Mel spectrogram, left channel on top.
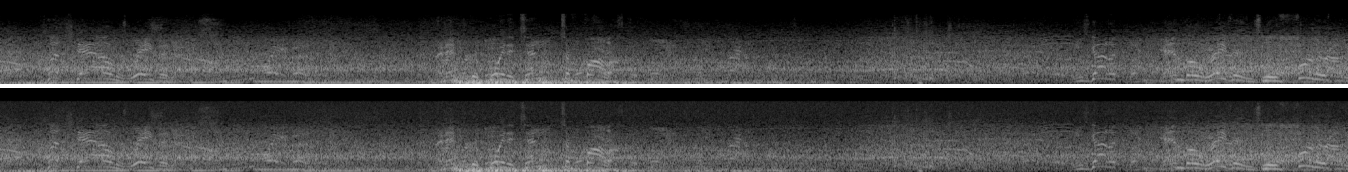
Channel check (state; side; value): noise; right; hiss, 19 dB below the sound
